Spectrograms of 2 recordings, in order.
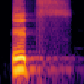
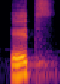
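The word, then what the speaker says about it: עץ: Etz, ETZ es árbol. Y cuando decimos bueno, Todo. top. Etz, top.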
